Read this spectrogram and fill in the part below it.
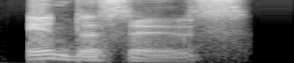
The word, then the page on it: indices: British English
